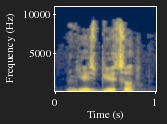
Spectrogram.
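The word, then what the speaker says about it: Newsbeuter: So all I can say is I struggled with it as well for a while, and then I eventually figured out that Newsbeater, as in New Beauty, or for the Aussies, it's Beaut, mate. Yeah, so Newsbeater.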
